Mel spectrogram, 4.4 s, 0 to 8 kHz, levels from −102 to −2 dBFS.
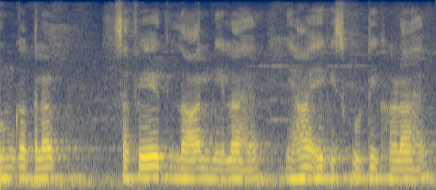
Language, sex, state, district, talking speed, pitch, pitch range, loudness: Hindi, male, Jharkhand, Garhwa, 150 wpm, 120 Hz, 115-125 Hz, -16 LUFS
